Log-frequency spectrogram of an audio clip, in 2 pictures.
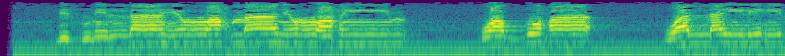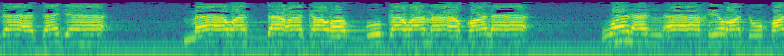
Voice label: ترتیل قرآن کریم سوره ضحی; محمود شحات انور

